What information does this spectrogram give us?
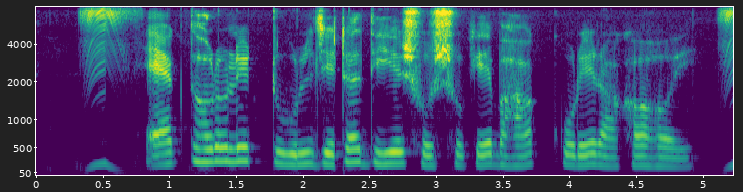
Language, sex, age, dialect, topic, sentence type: Bengali, female, 25-30, Northern/Varendri, agriculture, statement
